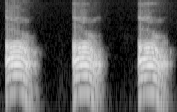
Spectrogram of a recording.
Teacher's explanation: دوسری حمزہ کو نرمی کے ساتھ پڑھنا ہے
